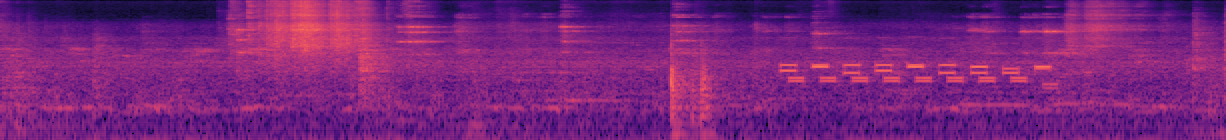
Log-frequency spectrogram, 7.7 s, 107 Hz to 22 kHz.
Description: Multi-frequency trunk signalling (R2, with the far end's replies), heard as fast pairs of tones, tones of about 100 ms, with phone line noise and the noise of a restaurant. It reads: 807807426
